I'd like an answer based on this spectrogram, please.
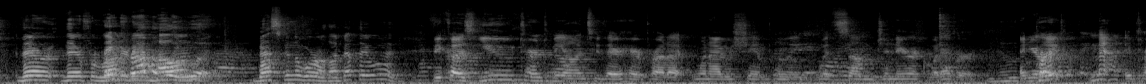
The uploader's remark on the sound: we record from Burg's Hair Parlour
